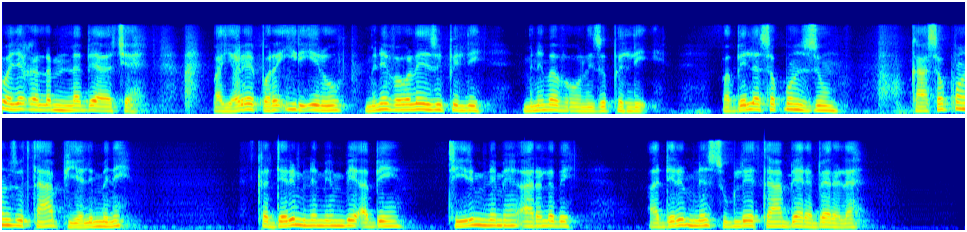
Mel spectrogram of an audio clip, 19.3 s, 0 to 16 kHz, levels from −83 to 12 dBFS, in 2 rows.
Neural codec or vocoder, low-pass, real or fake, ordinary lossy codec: codec, 16 kHz, about 1 kbps, DyCAST, with the encoder's durations; 7.2 kHz; fake; AAC, 64 kbps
